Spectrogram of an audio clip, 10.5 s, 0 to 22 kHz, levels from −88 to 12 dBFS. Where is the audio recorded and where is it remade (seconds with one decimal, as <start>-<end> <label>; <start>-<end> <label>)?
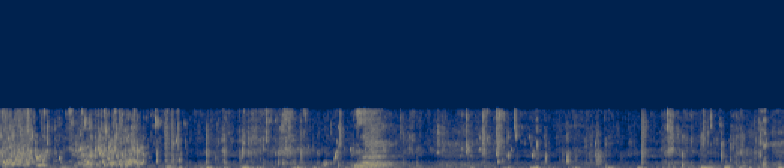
0.0-10.5 recorded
